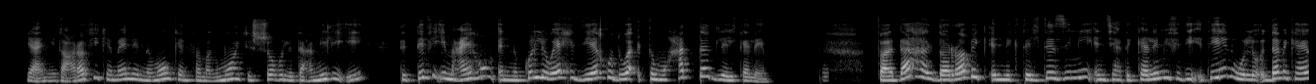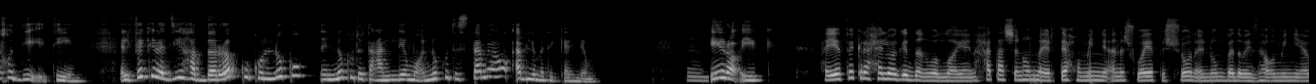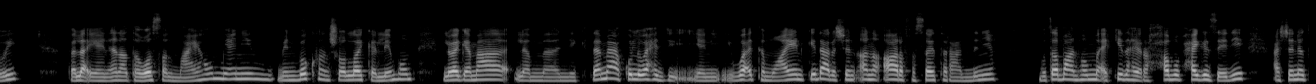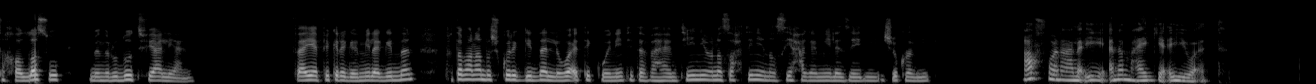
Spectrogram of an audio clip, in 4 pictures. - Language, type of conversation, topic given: Arabic, advice, إزاي أشارك بفعالية في نقاش مجموعة من غير ما أقاطع حد؟
- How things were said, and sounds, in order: tapping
